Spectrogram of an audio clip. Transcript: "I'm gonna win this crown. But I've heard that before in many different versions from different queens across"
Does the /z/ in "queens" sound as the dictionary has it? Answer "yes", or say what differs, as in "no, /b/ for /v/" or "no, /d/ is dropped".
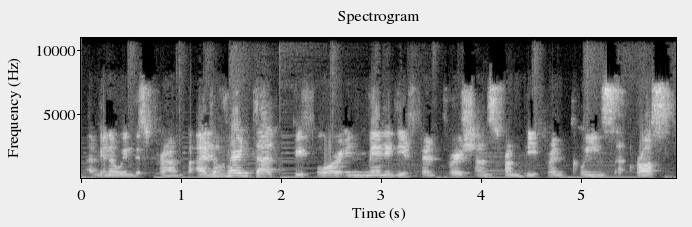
no, /s/ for /z/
